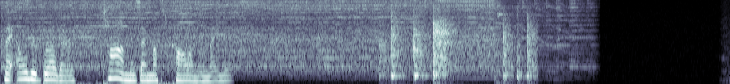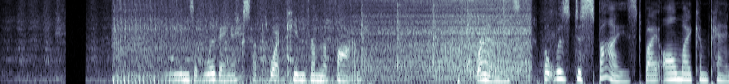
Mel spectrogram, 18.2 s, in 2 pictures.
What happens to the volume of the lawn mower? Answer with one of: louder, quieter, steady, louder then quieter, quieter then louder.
quieter then louder.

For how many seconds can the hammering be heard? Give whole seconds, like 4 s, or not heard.
4 s.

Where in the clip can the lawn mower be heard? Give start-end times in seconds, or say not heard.
10.5-15.8.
